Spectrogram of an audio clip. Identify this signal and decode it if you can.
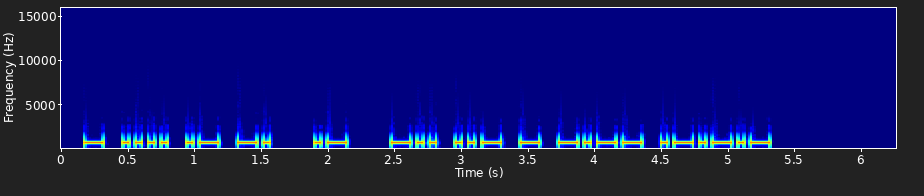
Morse code, heard as a keyed tone, about 25 wpm, 700 Hz. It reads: THAN A DUTY.
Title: Sentences from Top 1500 Words 25wpm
